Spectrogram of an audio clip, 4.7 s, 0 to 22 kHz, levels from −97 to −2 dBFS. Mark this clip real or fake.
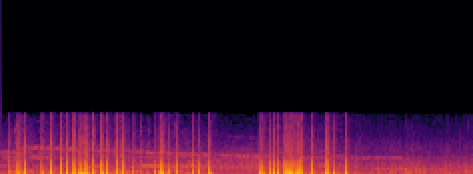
real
